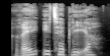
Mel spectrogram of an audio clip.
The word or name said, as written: retablere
